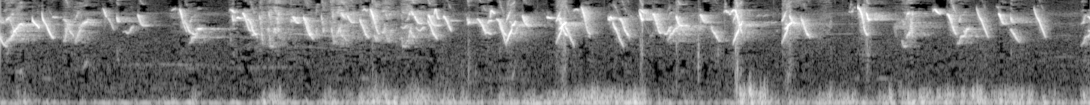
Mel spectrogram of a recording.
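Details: Free-living saffron finch in the wild singing a rapid, continuous string of high sharp chirps and short twisting notes with no pauses, over a low background rumble.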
